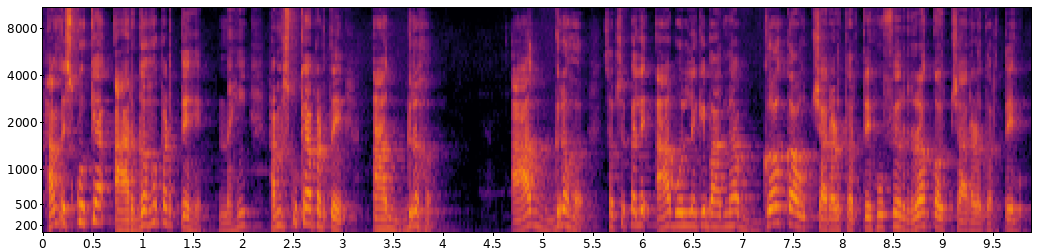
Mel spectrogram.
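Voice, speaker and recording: A man's voice: sits high, lively intonation, a little fast, few pauses, mellow, faint music behind. A man teaching an exam-prep Hindi lesson, posing questions for students and answering them himself. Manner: asks and answers his own questions.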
